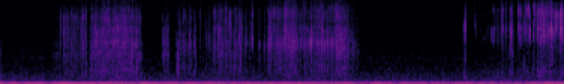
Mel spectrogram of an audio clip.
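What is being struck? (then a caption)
Foam microphone windscreen. A blue silicone-bristle ear pick brushes a small black foam windscreen on a pin microphone. Bursts of bright, crackling, crinkly scratching come in waves, separated by quieter gaps, over a steady low hum.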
